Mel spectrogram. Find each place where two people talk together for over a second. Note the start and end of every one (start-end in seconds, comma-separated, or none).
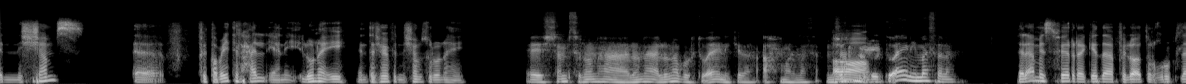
none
